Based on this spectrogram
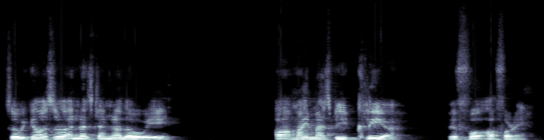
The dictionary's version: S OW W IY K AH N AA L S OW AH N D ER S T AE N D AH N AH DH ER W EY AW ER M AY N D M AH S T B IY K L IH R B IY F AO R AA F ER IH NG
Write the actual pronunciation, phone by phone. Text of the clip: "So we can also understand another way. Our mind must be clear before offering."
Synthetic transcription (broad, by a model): S OW W IY K AH N AA L S OW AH N D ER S T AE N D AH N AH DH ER W EY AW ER M AY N M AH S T B IY K L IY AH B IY F AO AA F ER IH NG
